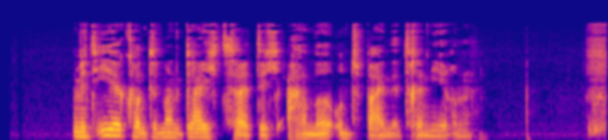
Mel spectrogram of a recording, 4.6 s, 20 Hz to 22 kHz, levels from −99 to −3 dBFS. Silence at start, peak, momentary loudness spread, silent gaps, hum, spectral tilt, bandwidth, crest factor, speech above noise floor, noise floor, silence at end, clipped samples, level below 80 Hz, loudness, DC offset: 0.55 s; -2 dBFS; 13 LU; none; none; -4.5 dB/octave; 11.5 kHz; 22 dB; 35 dB; -56 dBFS; 0 s; under 0.1%; -54 dBFS; -22 LUFS; under 0.1%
